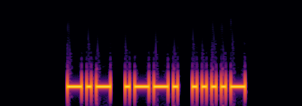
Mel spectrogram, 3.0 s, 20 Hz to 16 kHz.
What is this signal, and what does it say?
Morse code, heard as a keyed tone, about 25 wpm, 700 Hz. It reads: KP4
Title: USA Call Sign Prefixes - 25wpm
